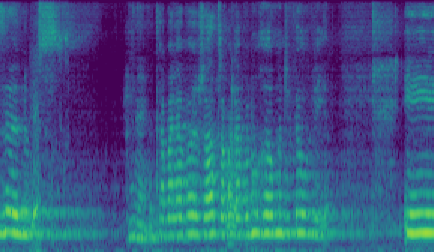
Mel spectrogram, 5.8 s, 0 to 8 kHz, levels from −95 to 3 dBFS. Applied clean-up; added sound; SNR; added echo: neural separator model SepFormer DNS4.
